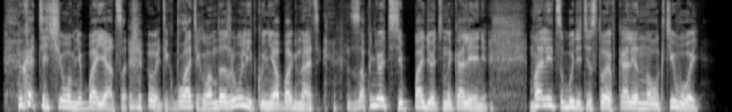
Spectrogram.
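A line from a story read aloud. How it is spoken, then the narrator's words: Speaking through laughter. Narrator (Russian): не сдержался и захохотал, при этом пытаясь выговорить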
